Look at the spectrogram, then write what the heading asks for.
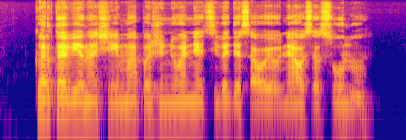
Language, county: Lithuanian, Panevėžys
